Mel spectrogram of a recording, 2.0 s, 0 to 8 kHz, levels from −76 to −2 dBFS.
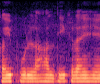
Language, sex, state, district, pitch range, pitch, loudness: Hindi, male, Jharkhand, Deoghar, 110-115 Hz, 110 Hz, -15 LUFS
